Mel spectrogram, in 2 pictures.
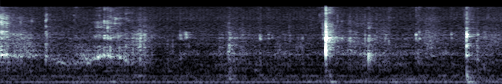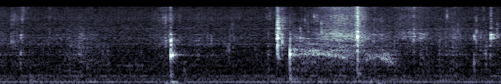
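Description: Close-miked chewing of a mouthful of carne asada fries with shrimp, quiet, with a few sharp clicks spread through it.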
